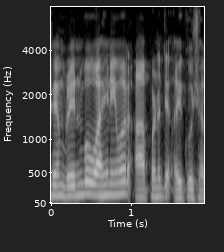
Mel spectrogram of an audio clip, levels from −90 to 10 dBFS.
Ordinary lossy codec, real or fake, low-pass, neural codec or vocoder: none; fake; none; codec, 16 kHz, 16 kbps, FunCodec, trained on Chinese and English, 50 frames a second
